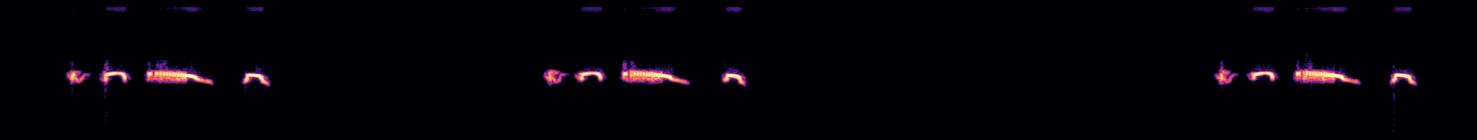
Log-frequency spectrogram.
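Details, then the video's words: Spotted doves, male and female, calling to lure wild doves: three four-note cooing phrases about four seconds apart, two short soft coos, a long falling drawn-out coo, then a short final coo, over silence. "Tiếng chim cu gáy trống mái thổ kích bổi"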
